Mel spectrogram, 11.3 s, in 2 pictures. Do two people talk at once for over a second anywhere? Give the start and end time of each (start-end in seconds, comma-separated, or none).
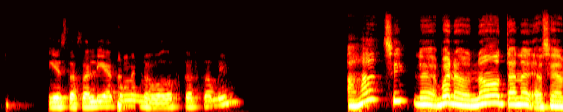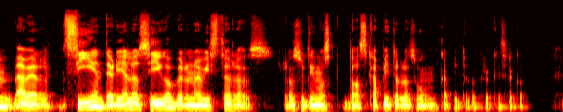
none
